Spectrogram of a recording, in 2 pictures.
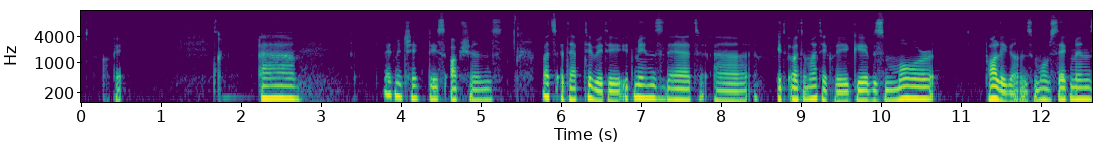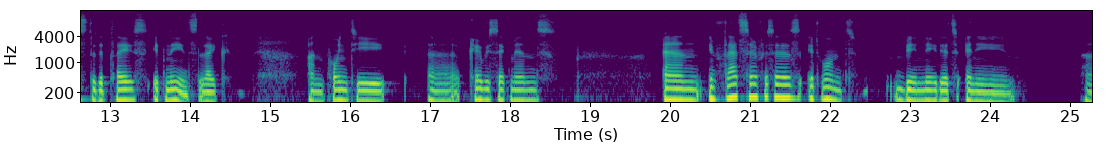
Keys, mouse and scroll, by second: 0.6 click, 2.2-3.9 middle drag, 3.9 click, 4.9-12.1 middle drag, 12.3-15.4 ctrl+middle drag, 19.3-22.4 ctrl+middle drag.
